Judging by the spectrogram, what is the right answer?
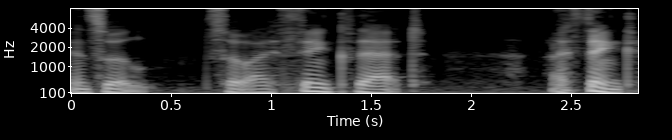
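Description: The intonation stays fairly even, and the recording is very clean with a silent background. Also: man. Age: 20s. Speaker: solo podcaster. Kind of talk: casual solo monologue. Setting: home desk recording. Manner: rambling, hesitant with fillers.

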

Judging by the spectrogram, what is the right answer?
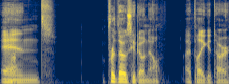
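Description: The recording is very clean with a silent background and a dry, close sound with no echo. The pace is fairly slow. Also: man. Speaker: podcast host. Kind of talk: casual chat. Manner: normal-paced talker.

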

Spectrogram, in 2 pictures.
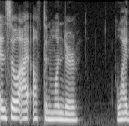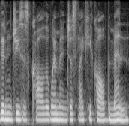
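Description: The recording is very clean, with a silent background, as a woman speaks in a very deep, low voice. Her intonation is monotone and flat, at a moderate pace. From Nicaragua. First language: Spanish. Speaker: pastor. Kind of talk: casual chat.

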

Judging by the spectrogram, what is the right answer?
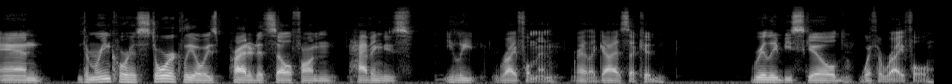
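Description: A man with an American accent has a normal speaking voice, fairly low in pitch with fairly even intonation. He keeps a moderate pace against a quiet background. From US, Baltimore area then Florida. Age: 30s. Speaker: military veteran. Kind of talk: casual interview.

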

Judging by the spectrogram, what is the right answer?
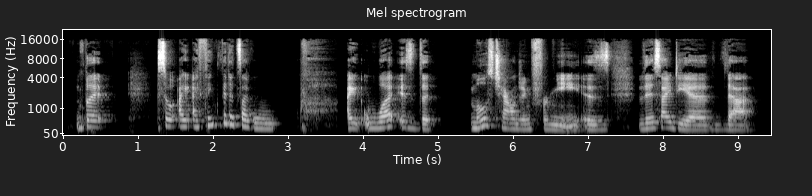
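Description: At a fairly slow pace, a woman speaks with an American accent and lively intonation. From US West Coast. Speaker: podcast guest. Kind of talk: casual chat.

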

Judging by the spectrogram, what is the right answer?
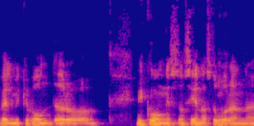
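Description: A man speaks at medium pitch. His intonation stays monotone and flat. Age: 50s. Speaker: landscape photographer. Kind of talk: interview.

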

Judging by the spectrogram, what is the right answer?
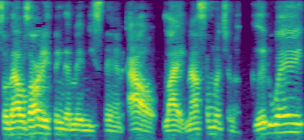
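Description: A man talks in an ordinary speaking voice. His pitch is medium, with ordinary pitch variation. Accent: American. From Florida, Tampa. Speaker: dance teacher and choreographer. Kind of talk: casual interview. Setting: live video stream.

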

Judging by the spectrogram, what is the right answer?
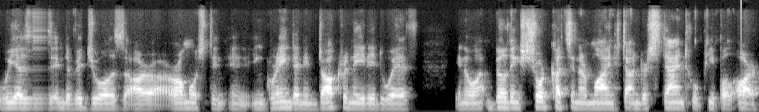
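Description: A man speaks at a fairly quick pace in a medium pitch, his tone dark and mellow. His intonation is monotone and flat over a quiet background. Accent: Montreal. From Canada, Montreal. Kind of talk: interview. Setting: podcast.

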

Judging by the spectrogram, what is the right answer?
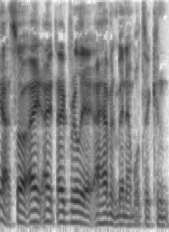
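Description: An unremarkable speaking voice from a man with an American accent, moderate pace and ordinary pitch variation. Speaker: podcast co-host, photographer. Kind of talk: casual chat.

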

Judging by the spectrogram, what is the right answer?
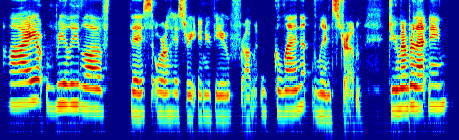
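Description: Speaking at a fairly slow pace, a woman uses a plain, everyday voice at medium pitch with ordinary pitch variation. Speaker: podcast host. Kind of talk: casual chat.

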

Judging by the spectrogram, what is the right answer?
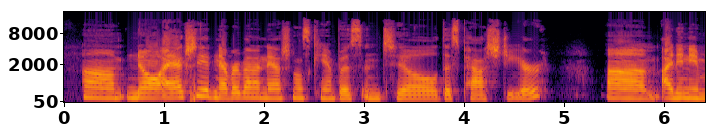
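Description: A woman with an unremarkable speaking voice talks at a moderate pace, medium pitch and fairly even intonation. The recording is very clean with a silent background. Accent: American. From US Midwest, Chicago area. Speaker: chiropractic student intern. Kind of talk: interview.

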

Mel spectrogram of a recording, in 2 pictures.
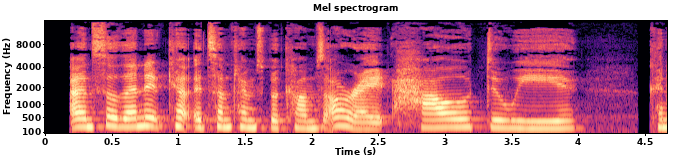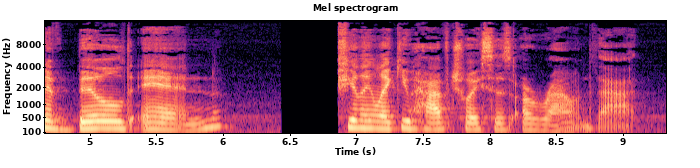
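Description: A woman speaks at a medium pitch with ordinary pitch variation in a plain, everyday voice. The recording is very clean, with a silent background. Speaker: therapist and podcast co-host. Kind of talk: casual chat.

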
